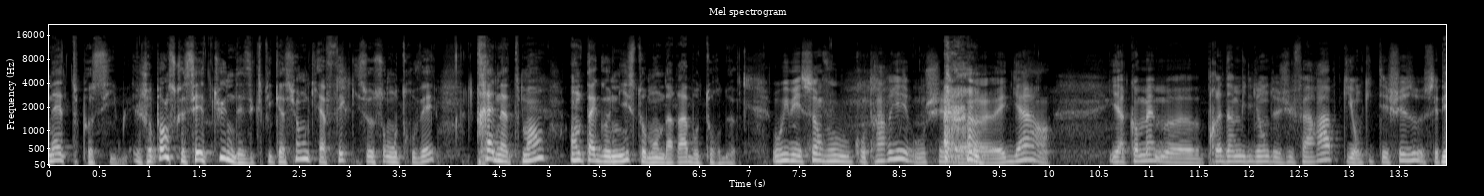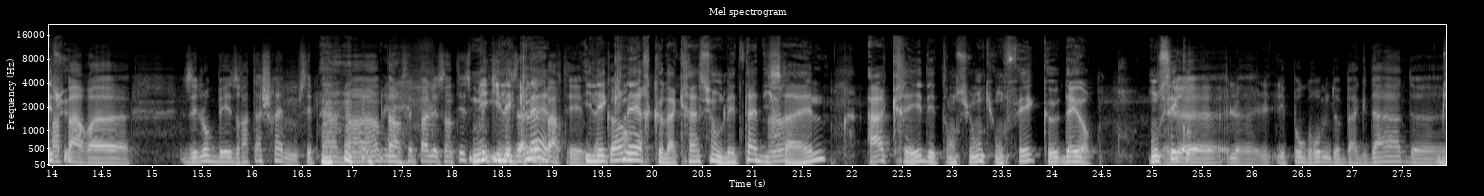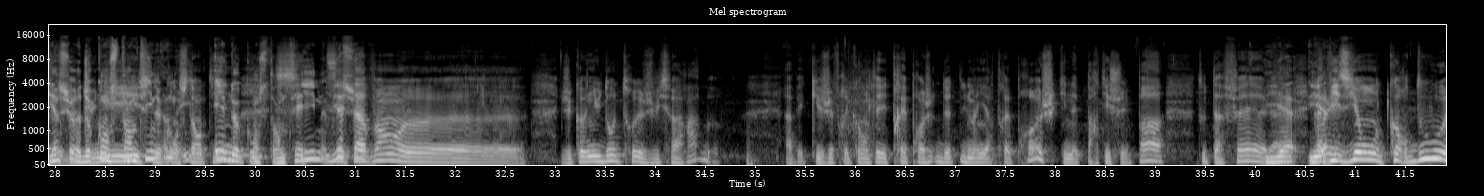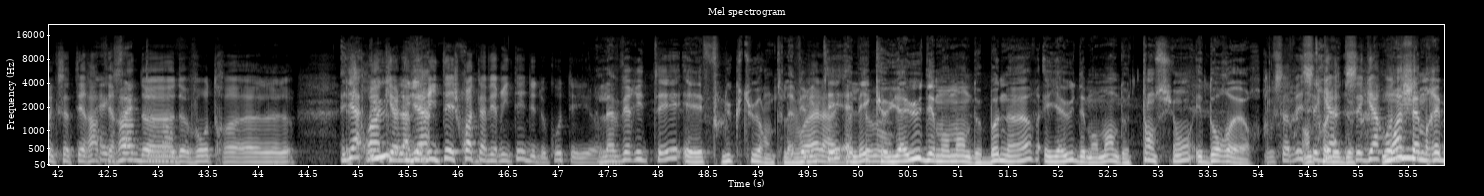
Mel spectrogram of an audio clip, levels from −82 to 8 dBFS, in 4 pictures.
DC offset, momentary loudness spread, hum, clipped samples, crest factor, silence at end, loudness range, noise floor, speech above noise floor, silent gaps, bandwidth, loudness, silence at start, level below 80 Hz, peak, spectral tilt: under 0.1%; 14 LU; none; under 0.1%; 16 dB; 0 s; 10 LU; -41 dBFS; 24 dB; none; 15.5 kHz; -17 LUFS; 0 s; -60 dBFS; 0 dBFS; -6 dB/octave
